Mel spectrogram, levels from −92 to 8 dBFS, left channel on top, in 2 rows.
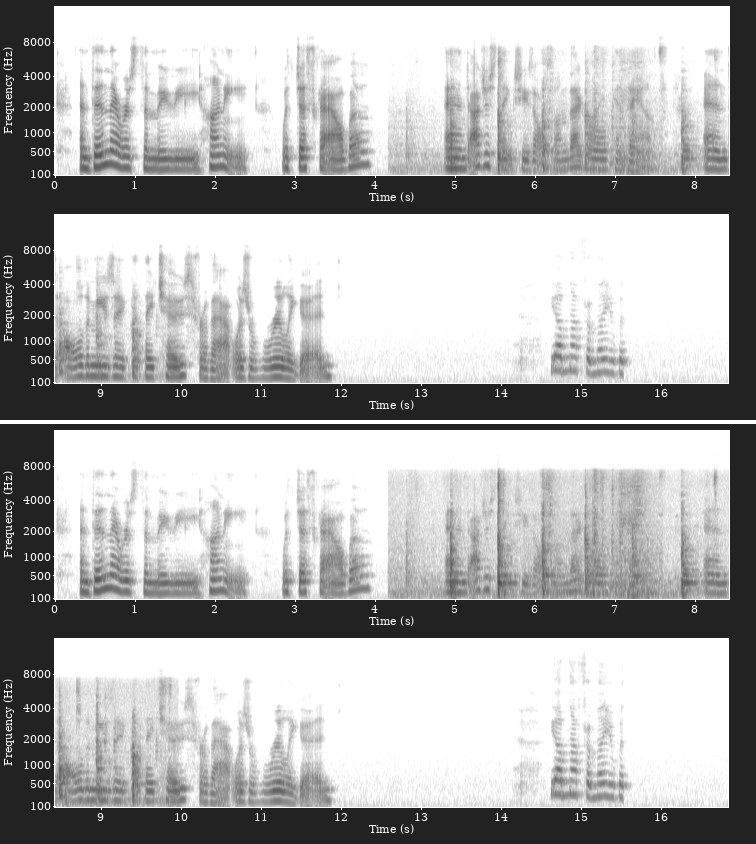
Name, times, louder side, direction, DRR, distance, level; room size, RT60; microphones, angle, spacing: voice 1, 0.0-2.4 2.8-3.9 4.9-7.5 8.1-11.9, left 2 dB, 30° left, 0.4 m, -39 dB
sound 1, 4.2-10.0, right 7 dB, 85° right, 0.3 m, -41 dB
voice 2, 14.6-15.5, right 2 dB, 35° right, 0.7 m, -44 dB
5.0 x 2.0 x 3.3 m
head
